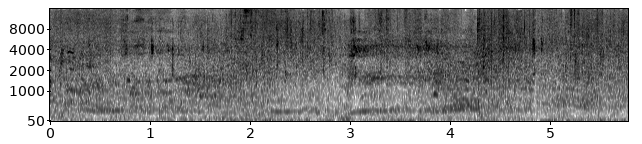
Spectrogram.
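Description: A creature growls and snarls close by.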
